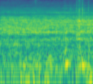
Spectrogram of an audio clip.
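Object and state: Nothing is struck.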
